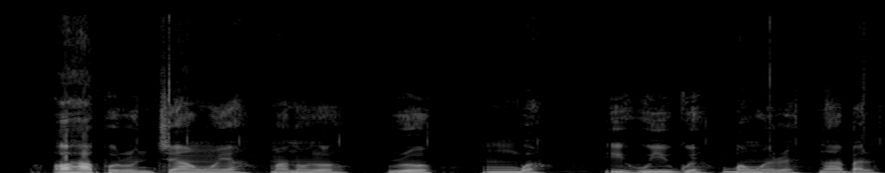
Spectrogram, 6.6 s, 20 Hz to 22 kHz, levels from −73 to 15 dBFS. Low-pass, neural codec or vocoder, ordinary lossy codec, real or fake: none; none; none; real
